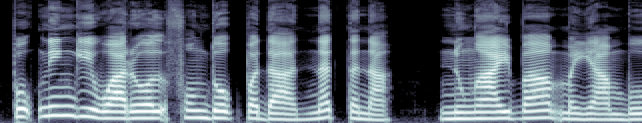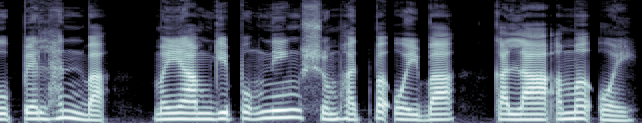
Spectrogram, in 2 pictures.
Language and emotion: Manipuri, neutral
